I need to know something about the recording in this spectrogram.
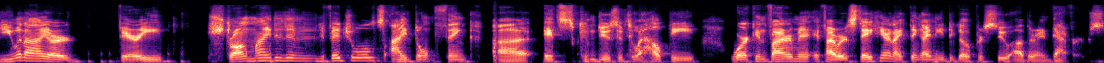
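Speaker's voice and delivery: plain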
